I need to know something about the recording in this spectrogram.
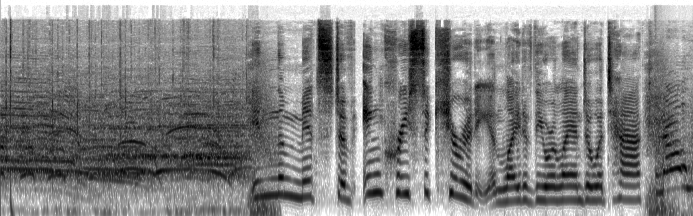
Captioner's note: cheers and applause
